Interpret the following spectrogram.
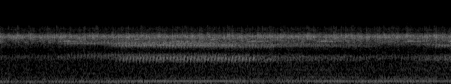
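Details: Swamp at night in the North Carolina backwoods, tree frogs chorusing: dense high buzzing trills, rapid overlapping pulses, and a lower call band entering partway through.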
